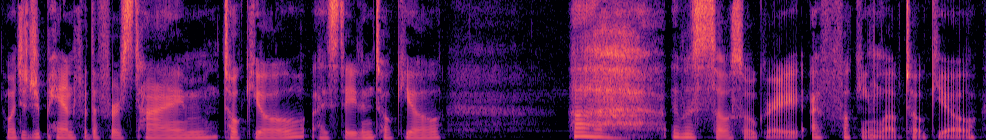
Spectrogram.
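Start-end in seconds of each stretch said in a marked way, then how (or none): 4.3-5.0 big audible sigh of fondness; blissful sigh. Real, not acted. Traveler remembering Tokyo for listeners, fond sigh. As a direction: let out a long, adoring sigh.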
